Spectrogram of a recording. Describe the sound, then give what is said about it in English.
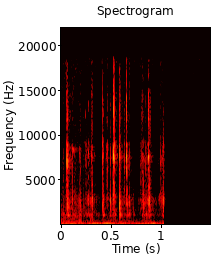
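A quick, dense burst of computer keyboard typing, fairly crisp, lasting about a second before stopping abruptly into silence. No voices are heard. “Especially now that you've stopped typing.”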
